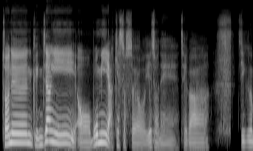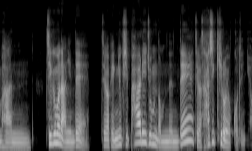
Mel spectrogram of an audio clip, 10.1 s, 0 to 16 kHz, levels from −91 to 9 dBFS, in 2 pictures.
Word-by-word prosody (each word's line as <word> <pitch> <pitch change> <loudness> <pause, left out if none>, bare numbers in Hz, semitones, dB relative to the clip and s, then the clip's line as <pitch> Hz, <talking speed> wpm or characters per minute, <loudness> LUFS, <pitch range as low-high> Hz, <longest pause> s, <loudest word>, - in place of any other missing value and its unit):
저는 220 +2 +6
굉장히 215 +3 +3
어 120 +1 -2
몸이 220 - +4
약했었어요 110 - -4
예전에. 100 -6 -9
제가 110 0 -7 0.6
지금 130 0 -6
한 115 -2 -6 0.3
지금은 215 +1 +3
아닌데 120 +4 -1 0.3
제가 150 -1 -3
168 185 +9 -1
이 235 - +1
좀 205 -4 -2
넘는데 125 - -1
제가 - - -5
40kg 220 - -1
였거든요. 100 - -11
150 Hz, 250 characters per minute, -23 LUFS, -, 0.6 s, 저는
